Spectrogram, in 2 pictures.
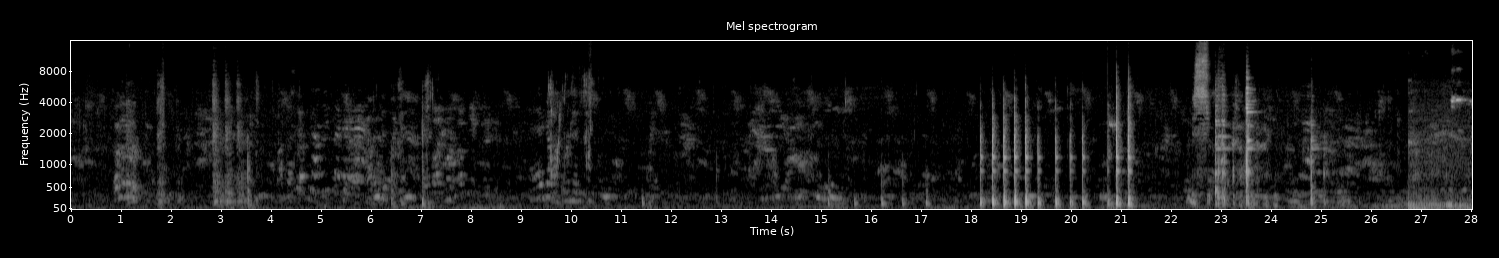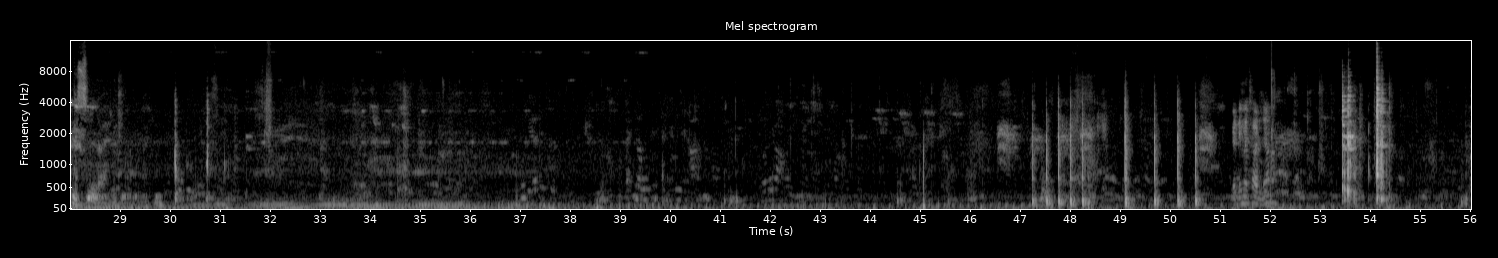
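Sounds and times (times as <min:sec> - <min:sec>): wooden spoon knocking on pot: 0:18.2 - 0:21.3, 0:47.2 - 0:50.7
crow cawing: 0:46.5 - 0:48.6, 0:50.5 - 0:51.0.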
